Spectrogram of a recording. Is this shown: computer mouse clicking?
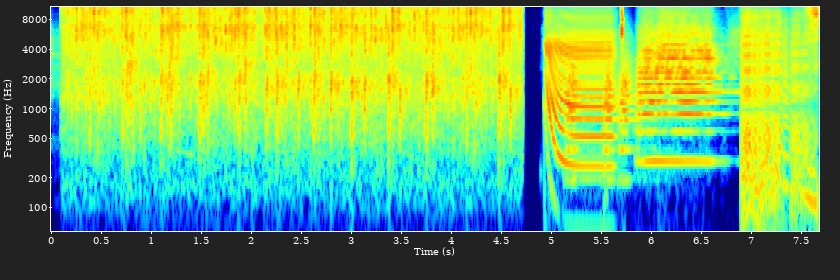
no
